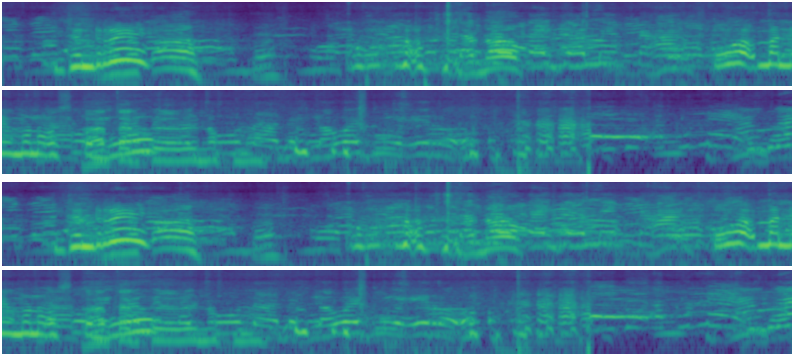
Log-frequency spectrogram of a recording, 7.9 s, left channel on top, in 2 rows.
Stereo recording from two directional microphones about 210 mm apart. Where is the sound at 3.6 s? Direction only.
5° right (ahead or behind).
